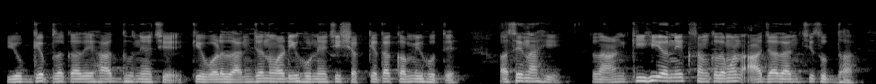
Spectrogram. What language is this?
Marathi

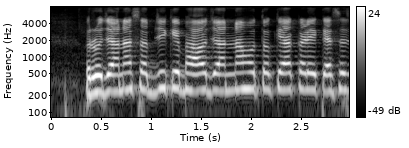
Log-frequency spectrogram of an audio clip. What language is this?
Magahi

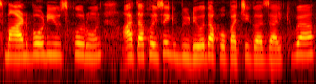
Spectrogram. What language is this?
Konkani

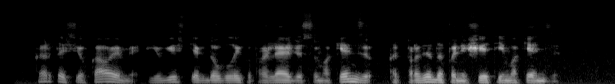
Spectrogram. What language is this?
Lithuanian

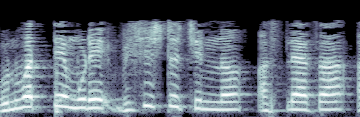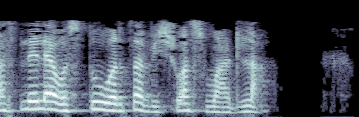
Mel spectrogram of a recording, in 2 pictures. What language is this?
Marathi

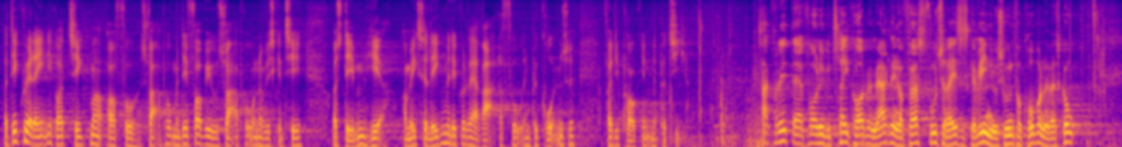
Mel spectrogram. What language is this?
Danish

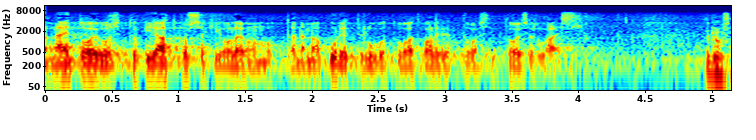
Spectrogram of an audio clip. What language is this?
Finnish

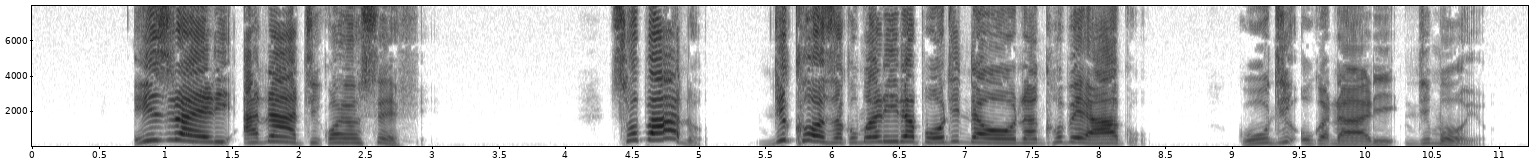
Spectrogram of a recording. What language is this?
Nyanja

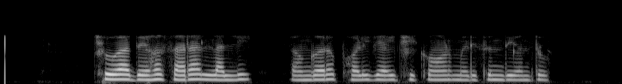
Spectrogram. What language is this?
Odia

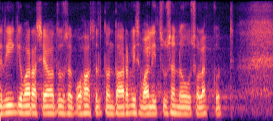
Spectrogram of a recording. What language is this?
Estonian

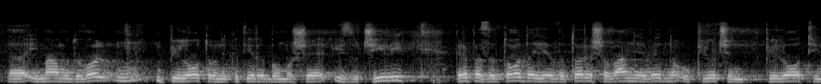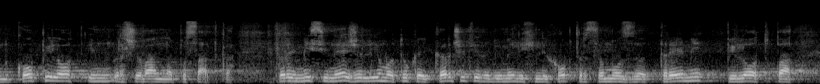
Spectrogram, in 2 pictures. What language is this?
Slovenian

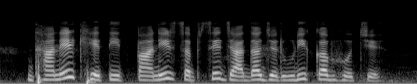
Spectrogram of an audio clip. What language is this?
Magahi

